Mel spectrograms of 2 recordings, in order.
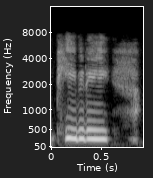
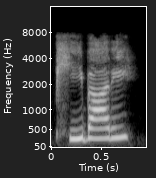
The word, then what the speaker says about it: Peabody: And when I say Peabody, everyone else pronounces it Peabody, but that's how we know you're a tourist.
